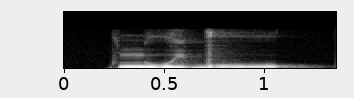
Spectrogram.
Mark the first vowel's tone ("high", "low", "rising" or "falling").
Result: low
